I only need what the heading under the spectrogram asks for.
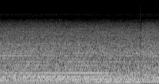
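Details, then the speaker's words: Combine idling after a winter start and left to run about five minutes: an even, steady low rumble with no knocks, misses or surges; a smooth, healthy idle. "That's great. It sounds so great. I'm excited for this summer."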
